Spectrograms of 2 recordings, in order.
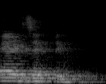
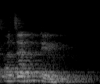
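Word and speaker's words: adjective: विद्यार्थियों, इट्स नॉट एडजेक्टिव, यहाँ D silent है विद्यार्थियों, तो इसका प्रोनाउंसिएशन करते समय ध्यान रखें। इट्स एडजेक्टिव, adverb, verb, then pronoun, then conjunctions, prepositions and interjections.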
